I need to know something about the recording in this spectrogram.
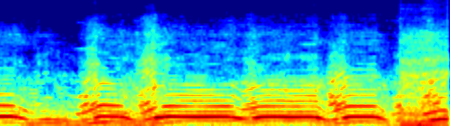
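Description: Two-stroke mountain snowmobile engine working in deep powder, its revs repeatedly dropping and climbing again as the throttle is eased and opened, about five times in six seconds.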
